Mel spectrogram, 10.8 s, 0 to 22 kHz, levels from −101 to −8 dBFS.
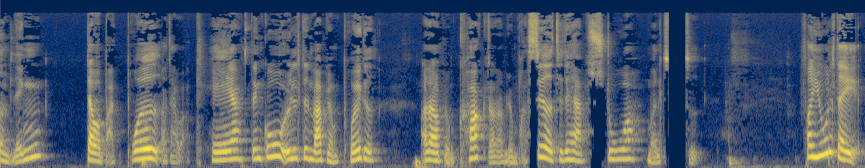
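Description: At 8.34 s, right after "til det her store", there's a playback stall: the speech just cuts to silence for about 0.21 s, then picks back up. Likely the player ran dry of data or its thread got blocked, so output simply froze until it recovered.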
